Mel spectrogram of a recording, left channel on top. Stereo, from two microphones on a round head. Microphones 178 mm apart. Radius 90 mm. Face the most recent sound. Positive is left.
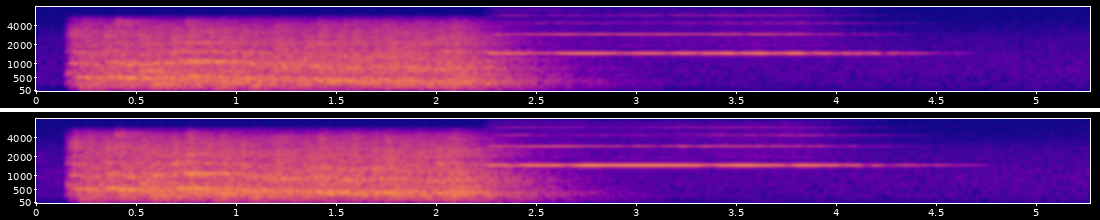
turn(degrees=-40)  # may be behind; listen again after turning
